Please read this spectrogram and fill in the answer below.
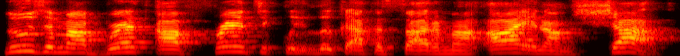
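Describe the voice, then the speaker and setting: Bright-voiced woman reading a novel aloud. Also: mid-range voice, quick pace, vocal fry. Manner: casual, expressive reading with a streetwise voice. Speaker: book club reader. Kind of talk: first-person novel read-aloud.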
